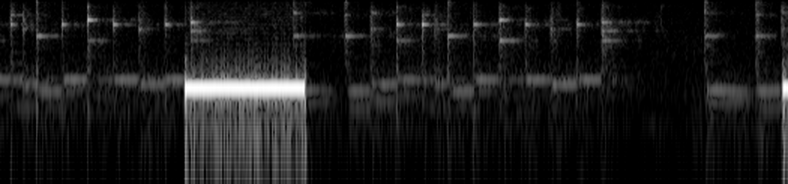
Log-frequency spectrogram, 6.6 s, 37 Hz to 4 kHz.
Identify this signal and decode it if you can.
Ringback tone (Europe, 425 Hz).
